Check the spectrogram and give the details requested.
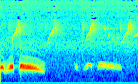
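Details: Pha Bài Lối style cooing from a spotted dove. A loud wavering coo that swells into a long falling note, then softer short coos. Thin rising chirps of other small birds sound behind.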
